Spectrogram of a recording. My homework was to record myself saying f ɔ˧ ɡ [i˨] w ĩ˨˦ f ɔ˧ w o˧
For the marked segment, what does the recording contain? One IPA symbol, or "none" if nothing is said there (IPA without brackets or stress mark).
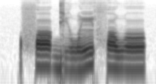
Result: i˨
